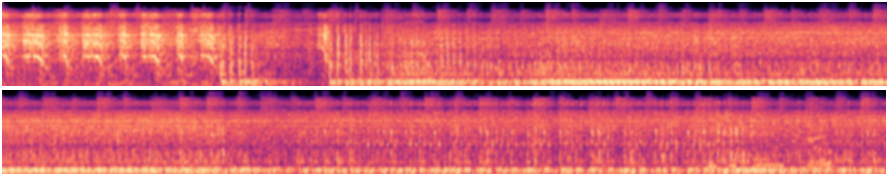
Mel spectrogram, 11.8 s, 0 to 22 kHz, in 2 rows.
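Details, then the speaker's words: 2001 Harley-Davidson FXDX V-twin with carburetor work and new straight pipes, cold engine, first start, untuned: cranks and catches, then loud lumpy but even idle, choke off, warming up, no popping or misses; healthy. "But right now, choke's off, it's idling pretty good, it's warming up."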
